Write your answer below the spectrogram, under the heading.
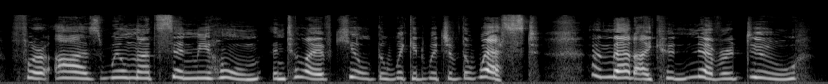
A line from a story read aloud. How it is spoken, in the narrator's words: she said sadly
